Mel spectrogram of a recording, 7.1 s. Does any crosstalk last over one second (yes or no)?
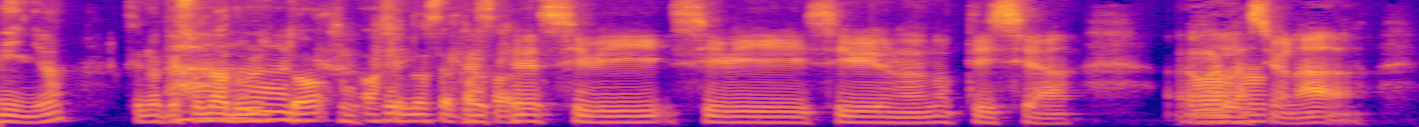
yes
